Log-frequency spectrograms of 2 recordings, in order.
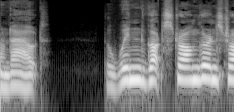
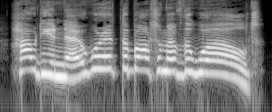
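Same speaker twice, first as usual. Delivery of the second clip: high, raised chick's call; yelling across; 9 semitones higher, 4 dB louder than usual. A narrator's reading. Otto to Leo across their fathers' tummies, yelling. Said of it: "Otto yelled across to Leo".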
